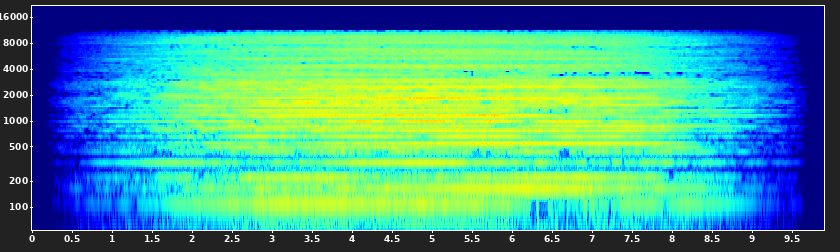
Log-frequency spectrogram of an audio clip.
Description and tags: Bagpipe Chorus
Pad sound with a higher pitched almost bagpipe-like sound.
pad, soundscape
